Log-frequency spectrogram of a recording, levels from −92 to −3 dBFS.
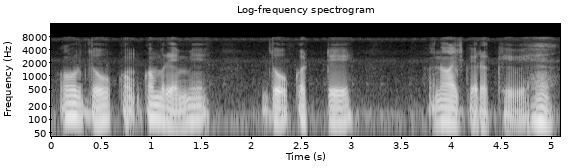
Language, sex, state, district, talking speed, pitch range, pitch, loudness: Hindi, male, Uttar Pradesh, Saharanpur, 140 wpm, 90-120 Hz, 100 Hz, -21 LUFS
